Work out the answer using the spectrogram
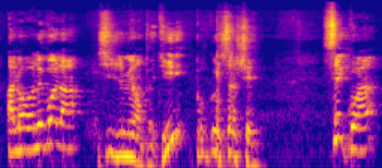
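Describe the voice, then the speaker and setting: An older man teaches a Torah class in a high voice that climbs and falls a great deal. He throws questions at his listeners and answers them himself, and he repeats words as he goes. The delivery is animated and full of emphasis. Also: normal speed, a little hiss or hum. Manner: repeats words and restarts phrases. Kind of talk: Torah lesson with gematria.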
